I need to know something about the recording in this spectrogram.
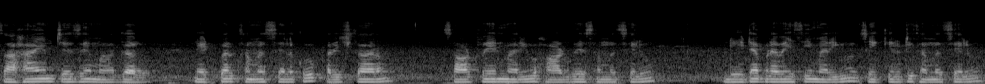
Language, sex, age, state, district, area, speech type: Telugu, male, 18-30, Telangana, Medak, rural, spontaneous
